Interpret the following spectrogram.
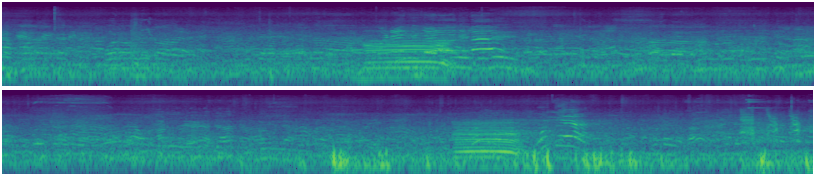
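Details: Hallikar cattle at the Jodugatte cattle market in India: two harmonic moos rise out of constant chatter, one near four seconds and another near thirteen seconds, amid steady conversation among farmers and background market noise.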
